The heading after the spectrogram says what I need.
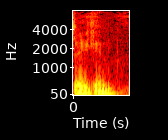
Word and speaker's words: Igan: pronounce it correctly yeah it's Egan it's actually the original Irish spelling of Ian oh right well we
